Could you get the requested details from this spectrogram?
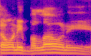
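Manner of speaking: put-on muttering under the breath. Retelling a joke said to a coworker, imitating muttering under breath. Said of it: "kinda under my breath".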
